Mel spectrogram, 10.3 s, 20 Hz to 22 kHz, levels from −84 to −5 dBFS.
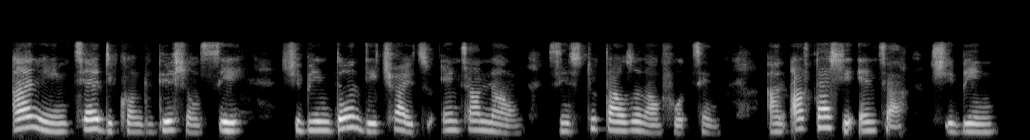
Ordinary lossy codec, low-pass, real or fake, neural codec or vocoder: none; 7.2 kHz; fake; codec, 44.1 kHz, 2.6 kbps, SNAC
